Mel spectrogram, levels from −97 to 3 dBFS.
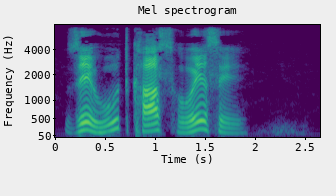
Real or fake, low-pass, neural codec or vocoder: real; 7.2 kHz; none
